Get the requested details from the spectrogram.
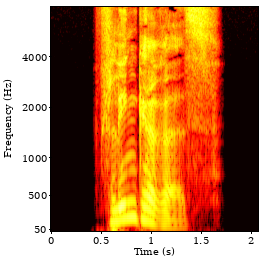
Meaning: strong/mixed nominative/accusative neuter singular comparative degree of flink
- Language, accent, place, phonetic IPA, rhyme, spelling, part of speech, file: German, Germany, Berlin, [ˈflɪŋkəʁəs], -ɪŋkəʁəs, flinkeres, adjective, De-flinkeres.ogg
